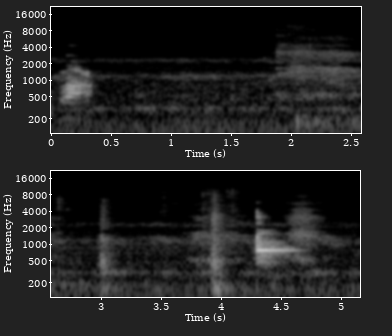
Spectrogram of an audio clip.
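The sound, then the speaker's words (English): A mobile phone going off with several short electronic chimes and beeps, spaced irregularly, ending in a louder bright tone that fades out. “My phone keeps on going off for some reason.”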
